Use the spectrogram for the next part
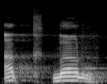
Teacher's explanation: Huruf ro yang dibaca waqaf dan didahului fathah kita baca tafkim.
